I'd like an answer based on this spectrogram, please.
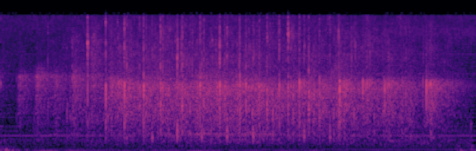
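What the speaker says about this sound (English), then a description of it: "I like that applause" An audience at a school district meeting gives steady, sustained applause as the school principal is called up to the microphone, the clapping even and somewhat distant throughout.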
